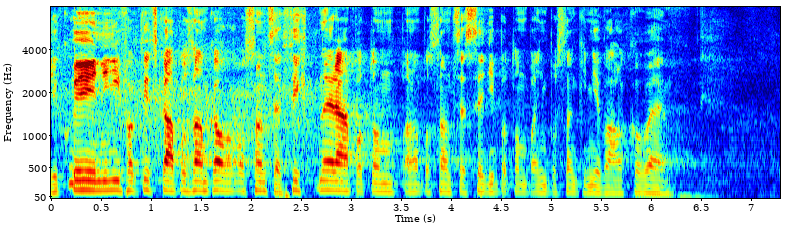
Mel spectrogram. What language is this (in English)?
Czech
